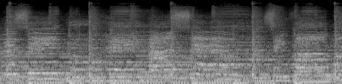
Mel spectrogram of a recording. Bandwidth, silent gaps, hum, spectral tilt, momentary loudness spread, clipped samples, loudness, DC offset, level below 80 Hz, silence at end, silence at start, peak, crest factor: over 20 kHz; none; none; -4.5 dB/octave; 2 LU; under 0.1%; -17 LUFS; under 0.1%; -24 dBFS; 0 s; 0 s; -2 dBFS; 14 dB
